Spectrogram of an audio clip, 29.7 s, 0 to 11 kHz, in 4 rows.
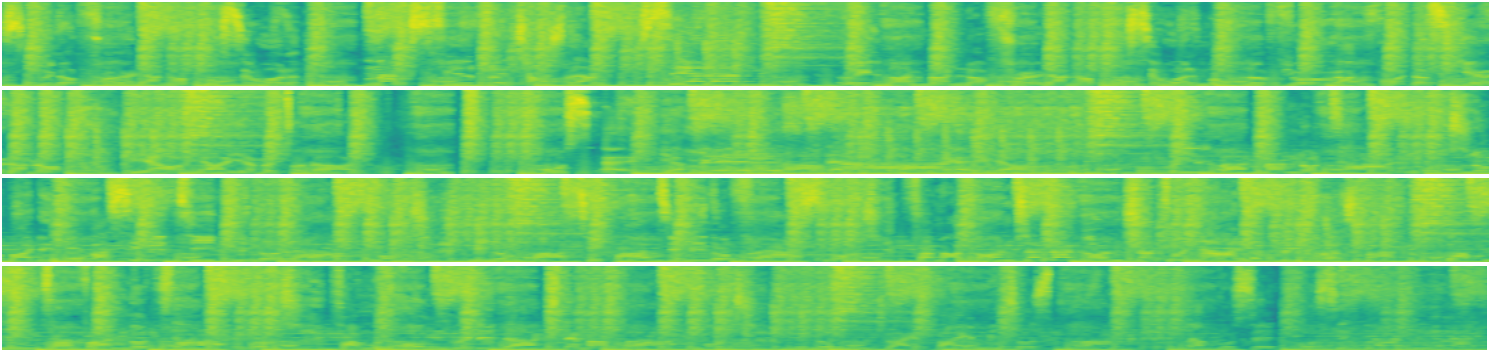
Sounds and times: Hip hop music: 0.0 - 29.7.

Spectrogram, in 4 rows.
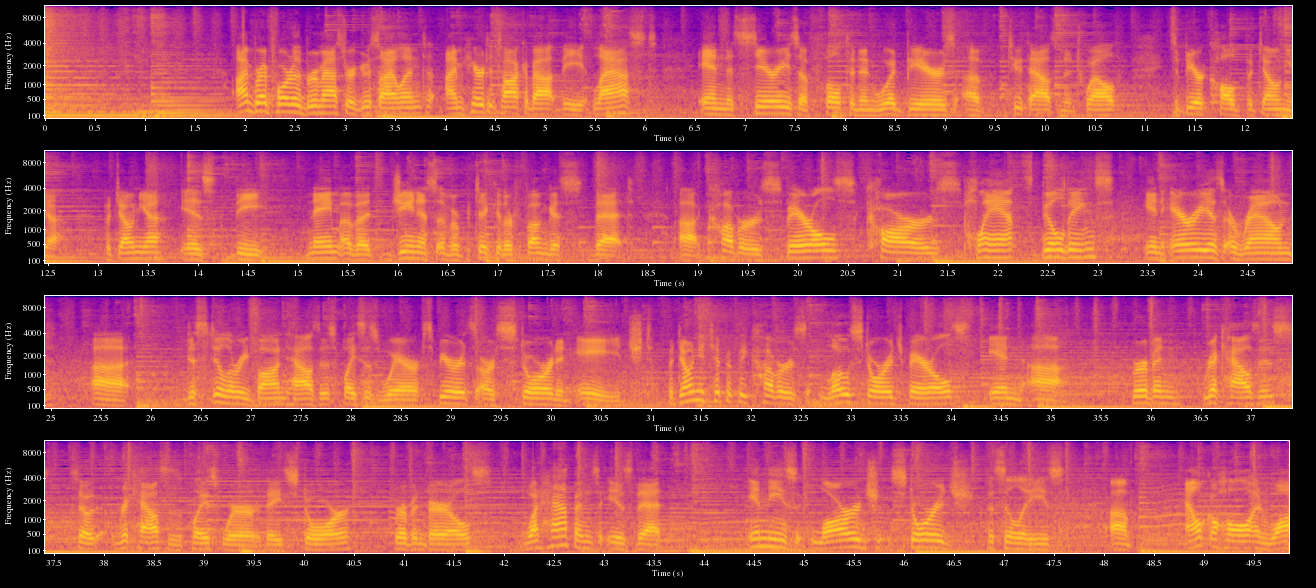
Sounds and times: Music: 0.0 - 49.8
Speech: 1.9 - 35.2, 35.8 - 43.6, 44.4 - 49.8.

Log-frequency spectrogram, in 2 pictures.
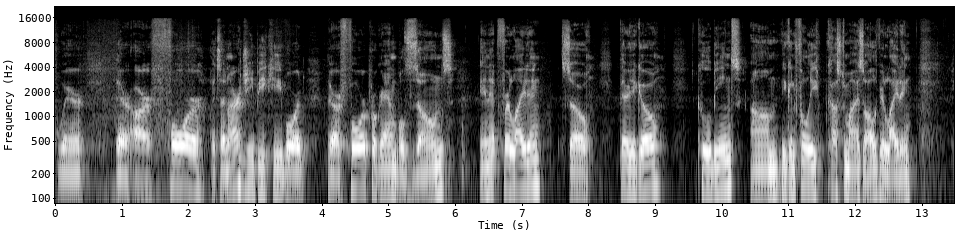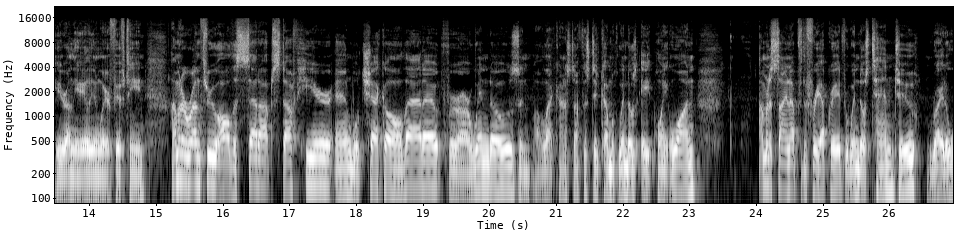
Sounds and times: Speech: 0.0 - 23.2, 24.0 - 26.9.

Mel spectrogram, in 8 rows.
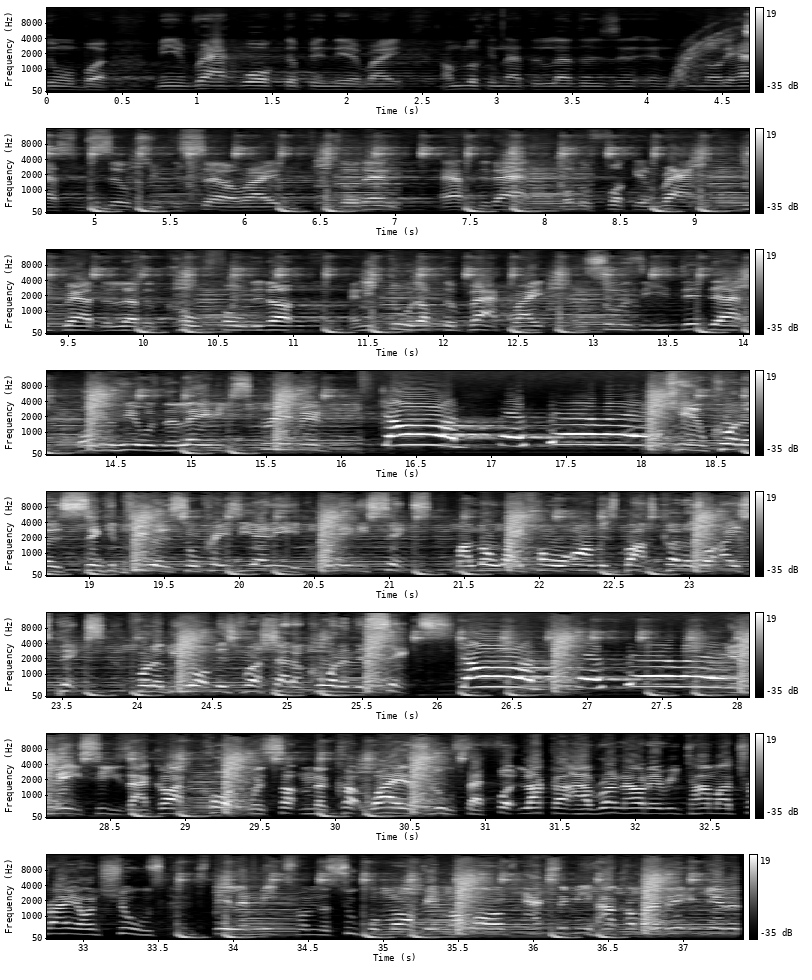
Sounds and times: Music: 4.3 - 16.6, 17.4 - 31.0, 33.6 - 37.4.

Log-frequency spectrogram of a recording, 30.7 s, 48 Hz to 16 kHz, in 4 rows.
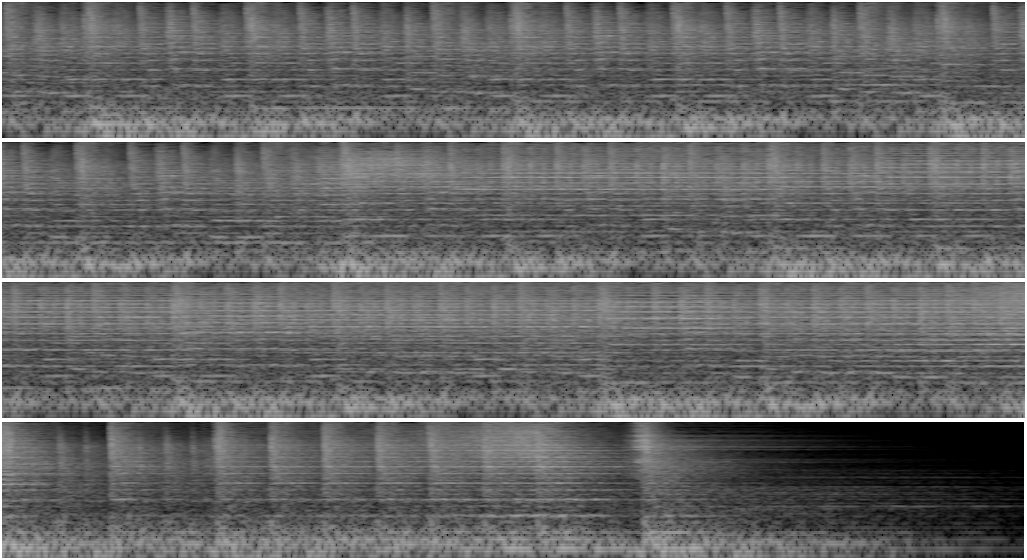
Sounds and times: Music: 0.0 - 30.6.

